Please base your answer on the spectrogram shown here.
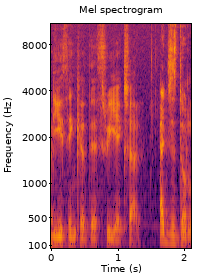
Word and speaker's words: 3XO: today the new Mahindra how do you even pronounce that uh model designation it's the Mahindra 3xo 3xo yes it replaces the uh XV 300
